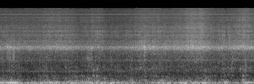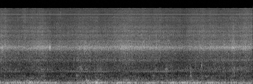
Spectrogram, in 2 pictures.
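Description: Wind buffeting the camera's microphone, an uneven low rumble, on a catamaran under sail, with a steady hiss above it.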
